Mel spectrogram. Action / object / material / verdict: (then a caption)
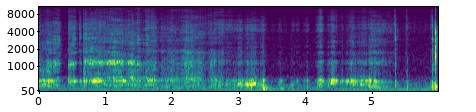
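scrape / plastic shaker bottle / plastic / none. A translucent, ribbed, hollow plastic shaker cup with a blue lid has its ridged side scratched and rubbed with the fingertips. This produces a continuous dry rasping and scraping, with a few sharper clicks near the end. A faint low hum sits underneath throughout.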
